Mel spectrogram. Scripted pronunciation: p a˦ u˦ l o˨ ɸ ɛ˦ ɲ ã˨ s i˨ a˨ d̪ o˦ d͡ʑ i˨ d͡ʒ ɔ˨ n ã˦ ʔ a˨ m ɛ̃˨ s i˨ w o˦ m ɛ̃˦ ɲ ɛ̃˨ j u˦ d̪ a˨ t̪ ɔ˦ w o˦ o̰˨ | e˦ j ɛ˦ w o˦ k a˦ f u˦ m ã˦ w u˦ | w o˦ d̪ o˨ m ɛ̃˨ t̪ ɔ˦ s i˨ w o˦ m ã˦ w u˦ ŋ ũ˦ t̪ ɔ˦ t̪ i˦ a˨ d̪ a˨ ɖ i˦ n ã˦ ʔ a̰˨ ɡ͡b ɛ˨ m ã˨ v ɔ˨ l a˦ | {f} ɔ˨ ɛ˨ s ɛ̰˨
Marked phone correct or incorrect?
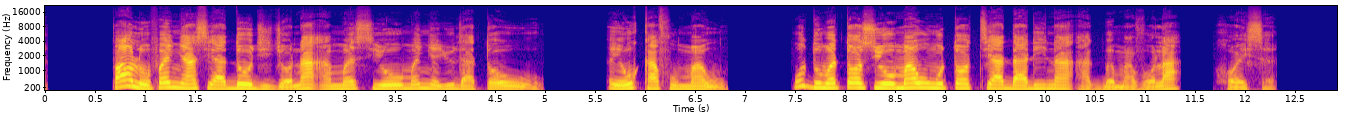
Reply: incorrect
